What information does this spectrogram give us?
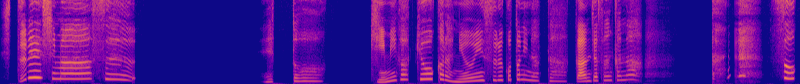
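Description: A woman playing a gentle, coy young woman with hesitant pauses in a Japanese audio drama. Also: very high-pitched, very animated, no echo, studio quality, full character voice. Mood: sweet, coy. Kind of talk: Japanese situation voice drama acting.

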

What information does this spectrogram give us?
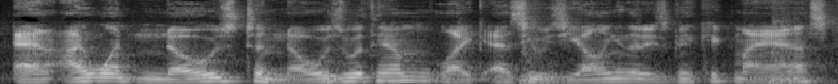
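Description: A man's voice: lowish voice, a little fast, a bit bright, slight background noise. A man co-hosting a podcast, casually telling a profane, rambling story. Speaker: podcast co-host.

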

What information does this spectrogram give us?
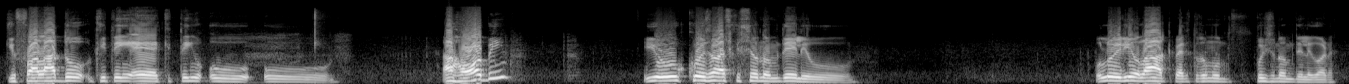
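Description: A young Brazilian man with a fairly high voice talks casually on a podcast. His delivery is informal and slangy, with halting phrases as he searches for what to say. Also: lively intonation. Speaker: podcast co-host. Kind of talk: casual chat.

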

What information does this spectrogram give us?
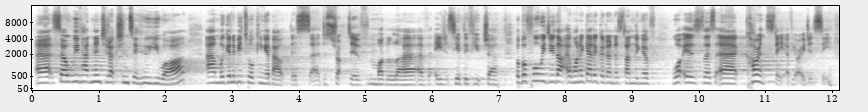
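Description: A woman's voice: mid-range voice, fast, few pauses, a bit bright. A woman moderating a conference panel, upbeat and a little hesitant, with frequent fillers as she introduces the guests. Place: conference hall stage. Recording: long hall reverb.

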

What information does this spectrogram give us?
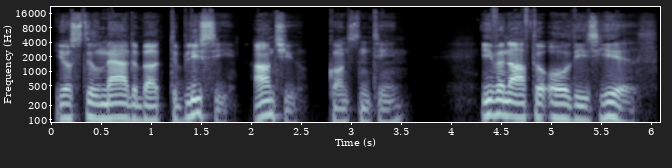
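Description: A smug, sly male ruler, put on by a male storyteller, with a very deep voice that taunts his opponent across a game board. He keeps his tone low and mocking. The sound is dry and close. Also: a little slow, no room sound, close to an everyday voice. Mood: taunting.

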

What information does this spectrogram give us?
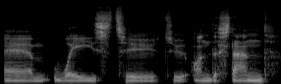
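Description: Man, 40s, very low pitch, halting casual talk, interview guest. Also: completely flat delivery, pushed and bright, clear, resonant tone. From United Kingdom. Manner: halting, repeats words as he thinks. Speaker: guest, audio drama director.

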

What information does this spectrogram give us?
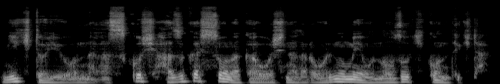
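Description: An actor playing a hard-boiled middle-aged male medium who narrates an audio drama, low, gravelly and husky. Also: animated, brisk, no room sound, clean studio sound, full character voice. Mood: dry, detached. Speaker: narrator and lead character.

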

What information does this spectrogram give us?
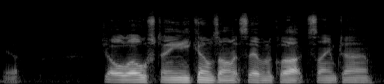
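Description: Reflective man in his forties, low dry voice. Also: little pitch movement, normal speed, darkish tone, clean tone, dry recording. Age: 40s. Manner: rambling and reflective, many fillers and restarts. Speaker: podcast host. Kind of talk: casual solo podcast monologue.

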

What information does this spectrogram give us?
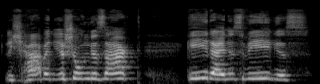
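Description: A man's voice: very high voice, steady tone, slow, bright, forceful tone, voice pushed up, full character voice. A man voicing an angry older market woman who scolds shrilly in a storybook reading. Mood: furious.

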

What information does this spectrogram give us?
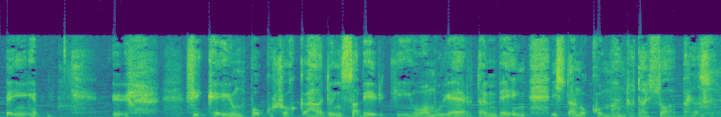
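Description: An elderly Roman patrician in a radio drama with music beneath. His gravelly voice is deferential and formal, and its pitch swings widely on a muffled recording. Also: lively intonation, takes it slowly, heavily acted. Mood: flustered, shocked. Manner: courteous, hesitant, formal. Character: elderly Roman nobleman, deferential and easily scandalized father.

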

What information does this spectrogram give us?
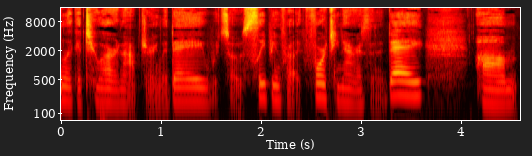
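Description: Congested, raspy young woman with creaky voice. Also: sits low, no echo. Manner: rambling, conversational. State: congested, recovering from illness. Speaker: podcast host. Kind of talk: casual personal podcast chat.

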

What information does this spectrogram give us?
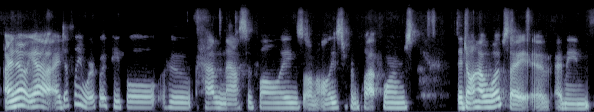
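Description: A woman who owns a PR firm, a guest on a podcast, chatting casually, giggling often and thinking out loud. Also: lowish voice, a little fast, dry recording. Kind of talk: casual interview chat.

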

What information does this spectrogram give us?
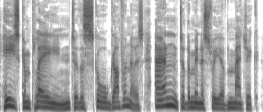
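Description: A man's voice: a little high, animated, a little slow, no room sound, clean studio sound. A man voicing a smug, malicious schoolboy bully in an audiobook, with a drawling, mock-plaintive manner. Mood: gloating. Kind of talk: audiobook character voice.

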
